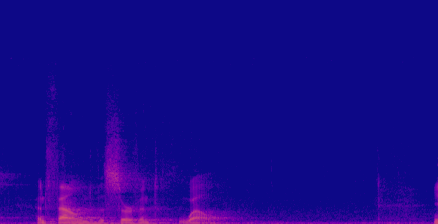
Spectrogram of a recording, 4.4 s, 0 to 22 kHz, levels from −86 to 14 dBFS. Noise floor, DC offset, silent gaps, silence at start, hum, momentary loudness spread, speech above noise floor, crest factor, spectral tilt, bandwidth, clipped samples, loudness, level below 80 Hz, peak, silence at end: -62 dBFS; under 0.1%; none; 0 s; none; 26 LU; 22 dB; 28 dB; -5.5 dB/octave; 16.5 kHz; under 0.1%; -41 LUFS; -62 dBFS; -16 dBFS; 0 s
